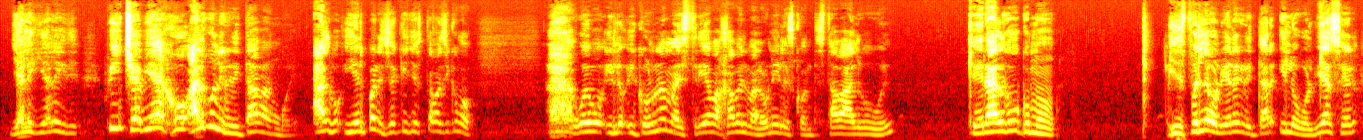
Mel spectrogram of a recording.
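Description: Un hombre con acento mexicano, comediante invitado en una charla de pódcast, que cuenta historias con mucha jerga y énfasis. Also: male voice, sits high, slightly rough. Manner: slangy, emphatic storyteller. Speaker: stand-up comedian guest. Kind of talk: casual podcast interview.

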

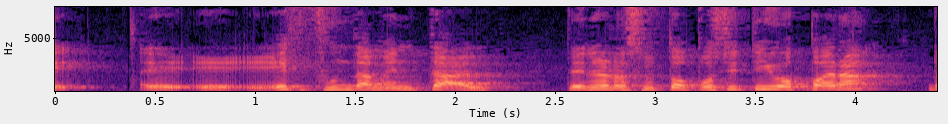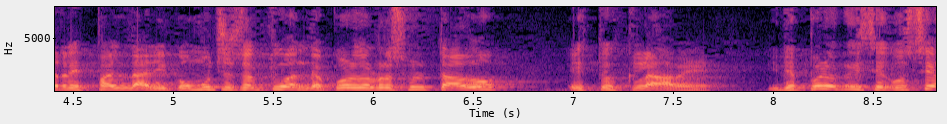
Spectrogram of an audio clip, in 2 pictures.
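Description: A man speaking as a football pundit on a sports talk show, rambling with many fillers and a self-mocking humor. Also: sits high.

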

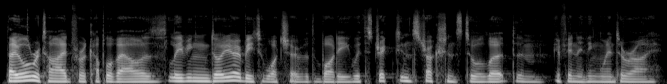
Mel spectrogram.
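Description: A man narrating a story in a steady storytelling voice, reading the characters' dialogue as he goes. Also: mid-range voice, a little fast, no room sound, clean studio sound. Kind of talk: scripted narration.

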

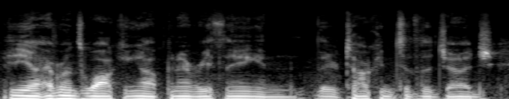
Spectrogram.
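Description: A young man casually telling a story on a podcast, animated and swearing freely, acting out the voices of people he quotes. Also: rumbling low, quick pace.

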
